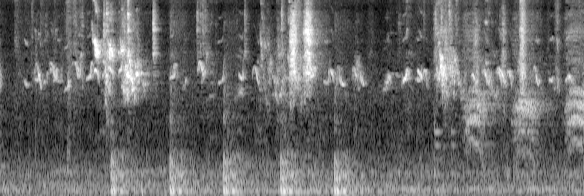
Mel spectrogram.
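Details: Baby chicken chicks playing and eating, giving high, short peeping chirps in quick uneven runs, mixed with soft broadband tapping and pecking noises throughout.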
